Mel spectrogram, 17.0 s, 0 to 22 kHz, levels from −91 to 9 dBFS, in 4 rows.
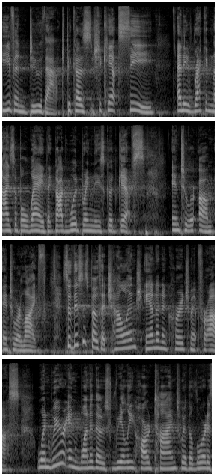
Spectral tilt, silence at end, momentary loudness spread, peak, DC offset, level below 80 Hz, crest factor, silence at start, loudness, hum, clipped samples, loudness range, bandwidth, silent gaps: -3 dB/octave; 0 s; 6 LU; -10 dBFS; under 0.1%; -68 dBFS; 24 dB; 0 s; -33 LUFS; none; under 0.1%; 2 LU; 19 kHz; none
